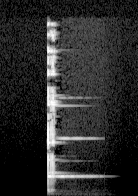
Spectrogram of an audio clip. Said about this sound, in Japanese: もう一回乾杯しとくか、最後に。ね。沖縄の飲み会は何回も乾杯するっていうので有名です多分多分ね乾杯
